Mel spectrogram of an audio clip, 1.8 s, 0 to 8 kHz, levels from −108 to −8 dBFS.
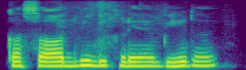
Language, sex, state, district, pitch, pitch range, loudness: Rajasthani, female, Rajasthan, Churu, 185 Hz, 180-190 Hz, -14 LUFS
